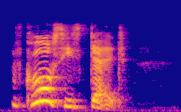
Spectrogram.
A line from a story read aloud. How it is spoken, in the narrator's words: said Finn impatiently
